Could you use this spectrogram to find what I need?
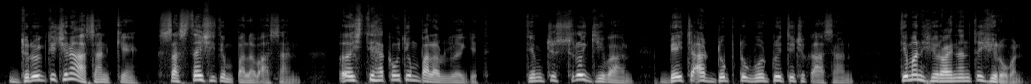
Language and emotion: Kashmiri, neutral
